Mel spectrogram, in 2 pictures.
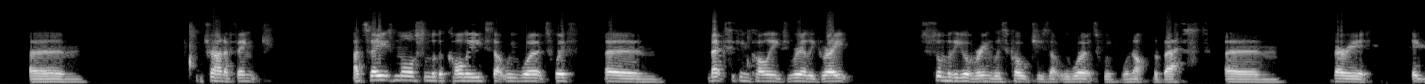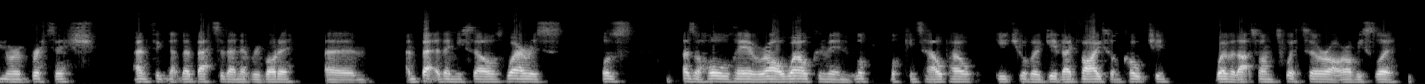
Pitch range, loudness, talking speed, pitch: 120-140 Hz, -15 LUFS, 165 wpm, 125 Hz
